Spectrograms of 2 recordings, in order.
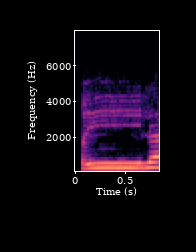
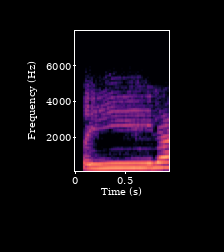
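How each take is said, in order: No difference in how they are said.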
